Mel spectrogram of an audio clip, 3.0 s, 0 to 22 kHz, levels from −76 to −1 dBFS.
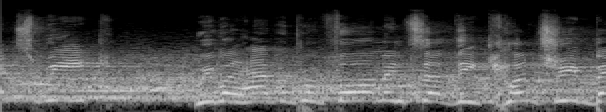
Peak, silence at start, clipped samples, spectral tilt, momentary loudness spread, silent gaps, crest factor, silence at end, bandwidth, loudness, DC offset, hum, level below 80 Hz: -2 dBFS; 0 s; under 0.1%; -2.5 dB/octave; 3 LU; none; 14 dB; 0 s; 16 kHz; -16 LUFS; under 0.1%; none; -50 dBFS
